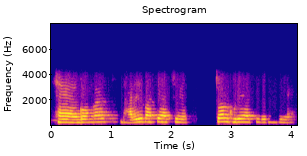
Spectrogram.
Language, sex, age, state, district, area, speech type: Bengali, female, 18-30, West Bengal, Purulia, rural, conversation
